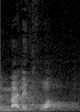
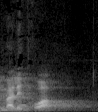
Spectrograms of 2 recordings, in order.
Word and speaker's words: Malétroit: Mère Yvonne Aimée de Malétroit. Vous voulez que j'écrive? Mère, vous savez, ça, Mère Yvonne, ça va. Aimée de ça s'écrit Malestroit, mais on dit Malétroit.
